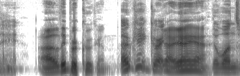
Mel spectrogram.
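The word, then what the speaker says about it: Lebkuchen: Leberkuchen.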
